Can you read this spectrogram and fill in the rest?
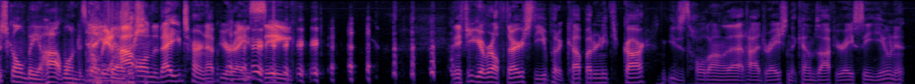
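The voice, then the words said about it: Put-on Southern twang. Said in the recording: “Or that southern twang ... The inflection there was perfect ... I can do a South twangy voice”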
